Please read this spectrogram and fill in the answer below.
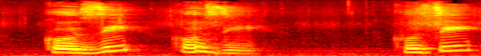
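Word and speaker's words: così: are just okay so so you're going to say cozy cozy because there's an accent on the last i in both of those words so you need to rise up at the end so if somebody asks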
